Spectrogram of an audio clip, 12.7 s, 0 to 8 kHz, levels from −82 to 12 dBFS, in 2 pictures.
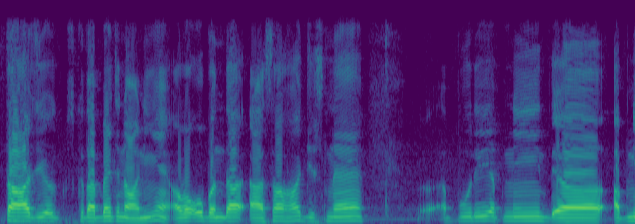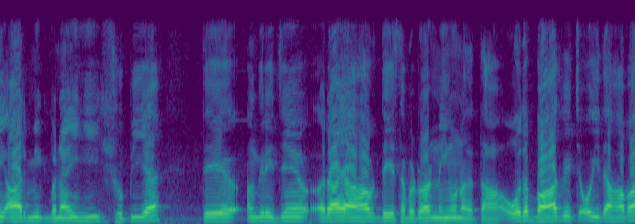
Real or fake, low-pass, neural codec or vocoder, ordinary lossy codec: real; 7.2 kHz; none; none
